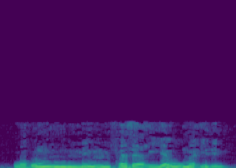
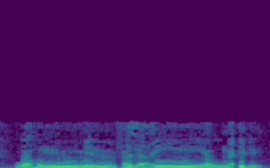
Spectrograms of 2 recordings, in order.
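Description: First: "فزع" ending in plain i, no n; without tanwin. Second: Said in the usual way. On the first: Shown as a demonstration. Teacher shows Qalun's reading, "فزع" without tanwin. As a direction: run "فزع" straight into "يومئذ" as faza'i. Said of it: "بدون تنوين فتصير". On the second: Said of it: "قرأ قالون كلمة فزع".

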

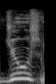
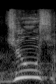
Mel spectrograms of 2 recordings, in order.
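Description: First: Licht hoger geroepen "Juice". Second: Hoog, luider geroepen "Juice". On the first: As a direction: roep "Juice" naar de tegenstander. (tegenspeler roept de stand: licht geroepen) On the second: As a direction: roep het hoog over het net. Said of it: "riep de jongen nog een keer". (tegenspeler roept opnieuw over het net: hoog en luid geroepen) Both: Retold or imitated.

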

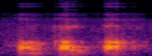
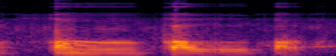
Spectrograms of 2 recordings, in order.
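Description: First: Said in the usual way. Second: संकल्प slowly with सं and कल् weighted; stress on संकल्प. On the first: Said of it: "ऐसे नहीं". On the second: Shown as a demonstration. Teacher correcting संकल्प. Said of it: "ऐसे नहीं, संकल्प".

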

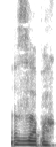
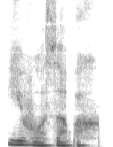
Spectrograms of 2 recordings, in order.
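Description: First: Said in the usual way. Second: Slow soft whisper on "Его запах". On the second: A narrator's reading. Hanna recalling the man's scent, whispered slowly. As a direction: breathe "Его запах" like a secret. Narrator dwells on his scent.

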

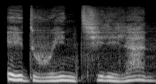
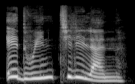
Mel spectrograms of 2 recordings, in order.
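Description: First: Slow, syllable by syllable; slow articulation. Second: Higher, emphatic announcement of a name; declaring. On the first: Stunned knight repeats the famous name, slow articulation. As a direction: say "Edwin Tililan" slowly, taking in each sound. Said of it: "reprit-il en articulant lentement". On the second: Girl reveals the stranger's name to knight, declaring. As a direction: announce the name with pride of place. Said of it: "déclara-t-elle". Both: A narrator's reading.

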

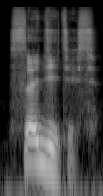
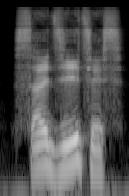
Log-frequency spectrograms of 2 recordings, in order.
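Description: First: Said in the usual way. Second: Slow, drawn-out echo. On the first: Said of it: "сказал капитан". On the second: A narrator's reading. Commissioner repeating the captain's invitation, echoing slowly. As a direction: stretch the word like an echo. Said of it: "повторил как эхо комиссар".

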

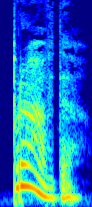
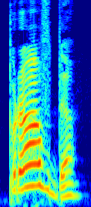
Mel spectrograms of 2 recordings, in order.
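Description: First: Smiling reassurance. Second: High, loud, hopeful question; tearful hope. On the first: Sister reassures tearful Гоша, calm and smiling. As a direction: confirm it with a smile. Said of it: "улыбнулась она". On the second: Crying Гоша asks sister to confirm, high and hopeful. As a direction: ask as if longing to believe it. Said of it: "поднял на неё заплаканные глаза". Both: A narrator's reading.

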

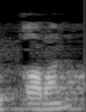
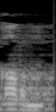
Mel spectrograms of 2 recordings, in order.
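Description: First: قرن with an 'a' after the ra, "qaran"; voweled middle ra. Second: قرن with no vowel after the ra, "qarn"; silent middle ra. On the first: Teacher showing students the variant reading, voweled ra in قرن. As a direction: say قرن in two open syllables, qa-ran. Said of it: "وبعضهم يحركها فيقول". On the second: Teacher showing students the other reading, vowelless ra in قرن. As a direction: say قرن as one closed syllable, qarn. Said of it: "وبعضهم يسكن الراء". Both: Shown as a demonstration.

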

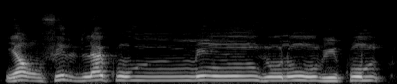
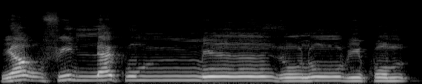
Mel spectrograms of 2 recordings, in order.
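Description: First: يغفر لكم run together as yaghfil-lakum, slow; ra merged into lam. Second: يغفر with a clear ra before لكم, slow; ra pronounced clearly. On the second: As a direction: sound the ra of يغفر fully, yaghfir lakum. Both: Shown as a demonstration. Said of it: "بإدغام الراء وإظهارها".

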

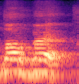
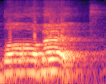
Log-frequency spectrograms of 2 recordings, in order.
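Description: First: ضربات said ḍarbāt, the r closed; wrong plural. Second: ضربات said ḍarabāt, open a after the r; correct plural. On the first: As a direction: say ضربات as dar-bāt, with no vowel after the r, as the wrong form. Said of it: "خطأ". (النطق الخاطئ: ضَرْبات بتسكين الراء) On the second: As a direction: say ضربات as da-ra-bāt with a clear middle a. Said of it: "لا أقول ضربات". (النطق الصحيح: ضَرَبات بفتح الراء) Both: Shown as a demonstration.

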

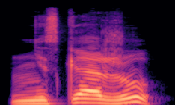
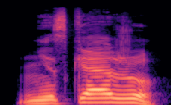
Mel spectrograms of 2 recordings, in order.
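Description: First: Slow, drawn-out refusal; slow teasing. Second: Smug, teasing refusal; smirking. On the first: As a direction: stretch each word lazily. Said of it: "покачал он головой". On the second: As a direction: tease her with a smirk. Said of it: "усмехнулся этот гад". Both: Acted.

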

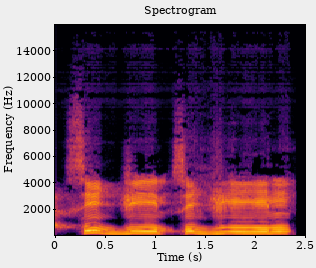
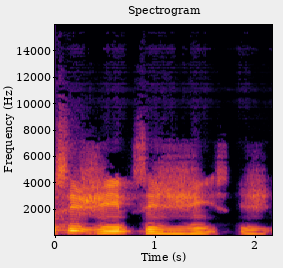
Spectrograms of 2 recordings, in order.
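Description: First: سجيل with a stopped dj; correct hard jeem. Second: سجيل with a soft zh sound for jeem; wrong soft jeem. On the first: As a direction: stretch سجيل slowly with a firm jeem. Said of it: "الجيم العربية شديدة". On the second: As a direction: say سجيل with a French j. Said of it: "لا، خطأ". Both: Shown as a demonstration.

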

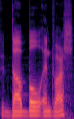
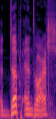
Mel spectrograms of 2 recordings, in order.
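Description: First: "Double" said in English as "dabbel", two syllables; title corrected. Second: "Dub" said short as one syllable, like Dutch "dup"; title misread. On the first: DJ corrects the record title, English pronunciation. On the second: DJ stumbles over the record title, clipped misread. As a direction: clip "Dub en Dwars" into a quick misread "dup". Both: Real, not acted. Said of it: "natuurlijk Double en Dwars".

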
